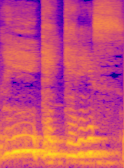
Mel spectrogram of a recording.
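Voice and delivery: a slow, drawn-out nosy "¿Qué querés?"; mock gossip. Pastor mimics a gossiper for the congregation, drawn out. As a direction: play the eager gossip, stretching it out.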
